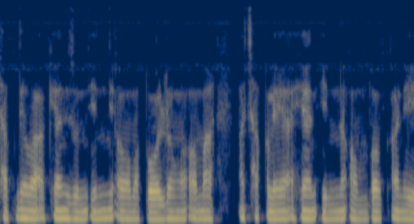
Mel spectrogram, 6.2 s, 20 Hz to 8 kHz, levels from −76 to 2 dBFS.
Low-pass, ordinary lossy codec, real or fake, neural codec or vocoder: 7.2 kHz; none; real; none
